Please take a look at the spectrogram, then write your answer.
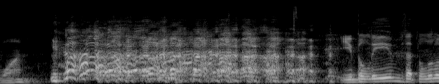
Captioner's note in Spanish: risas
